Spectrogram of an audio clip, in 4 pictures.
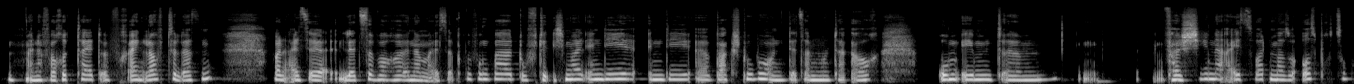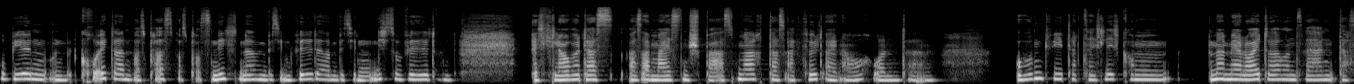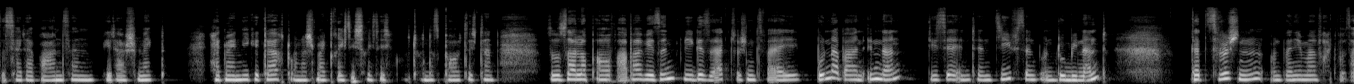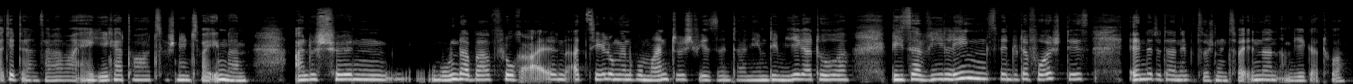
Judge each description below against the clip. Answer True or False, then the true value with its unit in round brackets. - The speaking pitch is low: False (220 Hz)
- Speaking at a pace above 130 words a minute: True (180 wpm)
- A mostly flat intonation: True (2.3 semitones)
